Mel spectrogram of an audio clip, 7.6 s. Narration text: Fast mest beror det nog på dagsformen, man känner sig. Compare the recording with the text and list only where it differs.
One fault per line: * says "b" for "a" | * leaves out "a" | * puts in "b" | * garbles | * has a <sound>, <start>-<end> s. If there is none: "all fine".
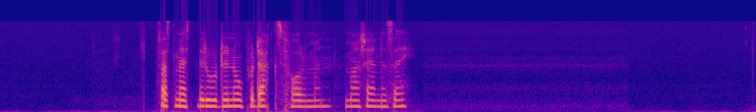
all fine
